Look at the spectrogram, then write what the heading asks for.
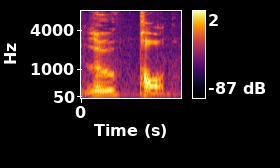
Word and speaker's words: Leupold: Leupold, the optics company, is like L-U, like a long U, Leupold.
